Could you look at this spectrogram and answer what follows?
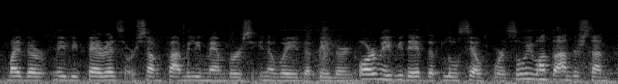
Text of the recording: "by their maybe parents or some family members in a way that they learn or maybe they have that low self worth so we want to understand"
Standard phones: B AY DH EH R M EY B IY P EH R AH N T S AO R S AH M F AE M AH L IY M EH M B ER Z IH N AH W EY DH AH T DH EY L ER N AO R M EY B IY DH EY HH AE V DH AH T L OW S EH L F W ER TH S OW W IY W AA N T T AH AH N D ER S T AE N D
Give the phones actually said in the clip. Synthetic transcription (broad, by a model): B AY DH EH R M EY B IY P EH R AH N T S AO R S AH M F AE M AH L IY M EH M B ER S IH N AH W EY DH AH T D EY L ER N AO R M EY B IY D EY HH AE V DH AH T L OW S EH L F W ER S OW W IY W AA N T T AH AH N D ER S T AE N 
